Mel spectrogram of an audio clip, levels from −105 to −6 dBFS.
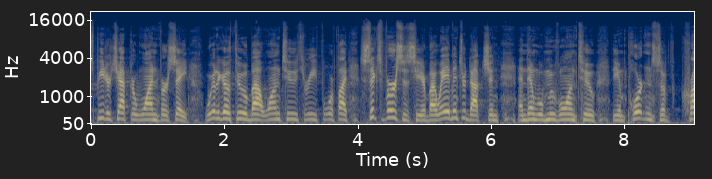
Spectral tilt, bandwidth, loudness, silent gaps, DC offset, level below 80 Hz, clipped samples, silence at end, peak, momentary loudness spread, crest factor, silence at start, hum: -4 dB/octave; 15.5 kHz; -36 LUFS; none; under 0.1%; -66 dBFS; under 0.1%; 0 s; -16 dBFS; 11 LU; 20 dB; 0 s; none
